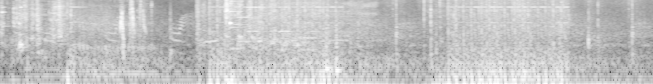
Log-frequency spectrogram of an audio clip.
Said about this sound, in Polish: I teraz wezmę sobie broń taką. Naładuję sobie giberkę.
